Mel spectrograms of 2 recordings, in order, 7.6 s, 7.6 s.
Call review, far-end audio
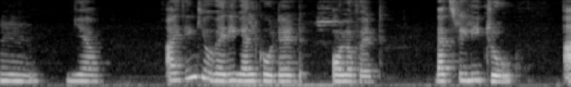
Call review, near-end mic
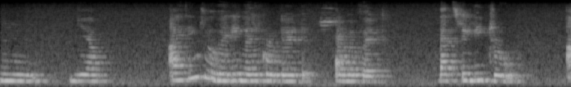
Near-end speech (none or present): none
